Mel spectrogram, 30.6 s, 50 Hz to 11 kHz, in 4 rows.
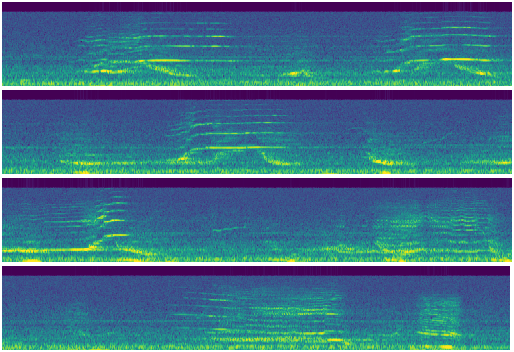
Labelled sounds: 1.0	3.5	humpback whale, 0.80 to 6.3 kHz
5.6	7.5	humpback whale, 0.80 to 7.7 kHz
10.1	11.9	humpback whale, 0.80 to 7.6 kHz
13.4	13.7	humpback whale, 0.90 to 1.0 kHz
15.1	17.2	humpback whale, 0.80 to 5.7 kHz
18.5	19.0	humpback whale, 1.3 to 2.0 kHz
20.9	22.7	humpback whale, 0.90 to 4.5 kHz
25.5	28.8	humpback whale, 0.86 to 4.4 kHz
29.3	29.8	humpback whale, 1.2 to 3.1 kHz

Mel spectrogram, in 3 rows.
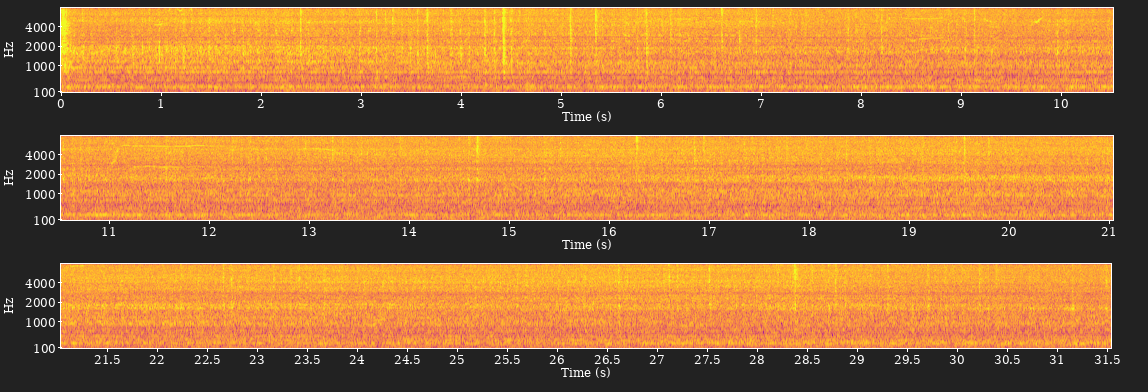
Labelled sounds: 11.2	12.1	killer whale, southern resident, 2.6 to 5.6 kHz

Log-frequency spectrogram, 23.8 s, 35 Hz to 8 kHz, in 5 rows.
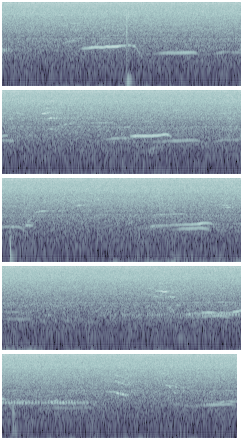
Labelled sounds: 5.6	5.8	humpback whale, 1.7 to 1.9 kHz
10.2	10.5	humpback whale, 0.83 to 0.99 kHz
17.4	17.7	humpback whale, 1.4 to 1.6 kHz
21.4	21.7	humpback whale, 1.0 to 1.4 kHz

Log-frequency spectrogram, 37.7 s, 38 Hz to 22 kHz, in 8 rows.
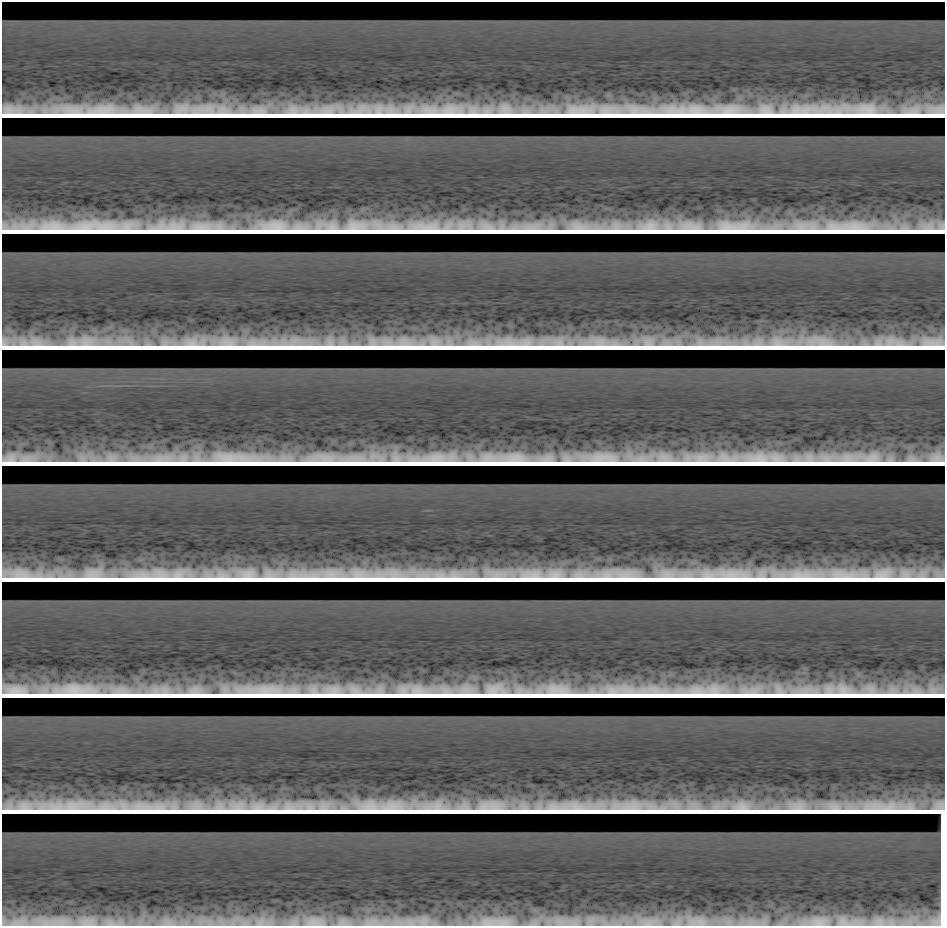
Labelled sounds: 14.6	15.2	killer whale, northern resident, 2.6 to 4.4 kHz

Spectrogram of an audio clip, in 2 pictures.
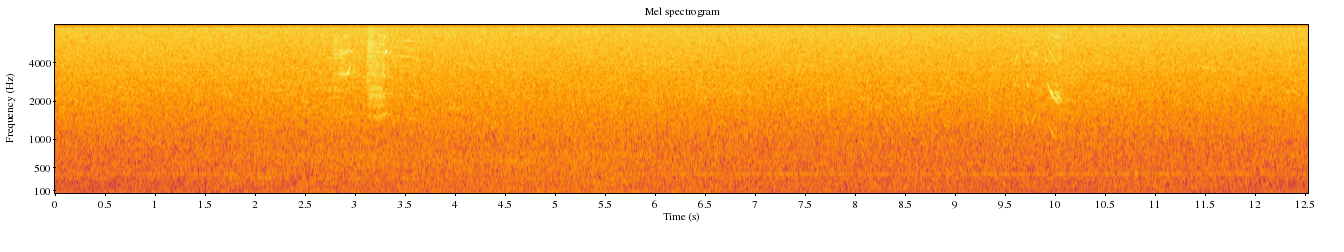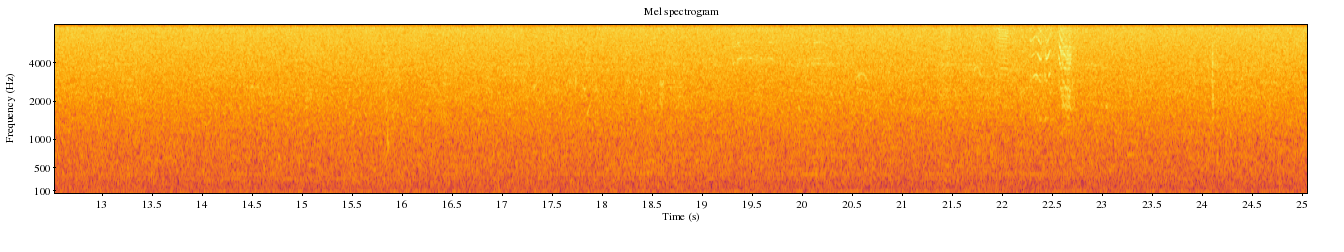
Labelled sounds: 2.8	3.4	Pacific white-sided dolphin, 2.1 to 3.7 kHz
22.3	22.5	Pacific white-sided dolphin, 4.2 to 4.9 kHz

